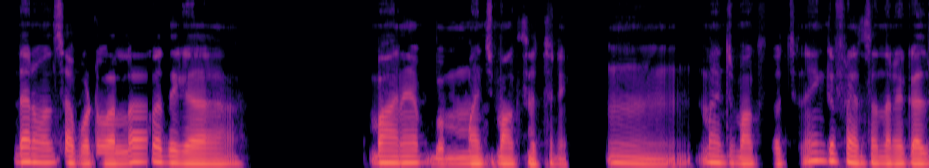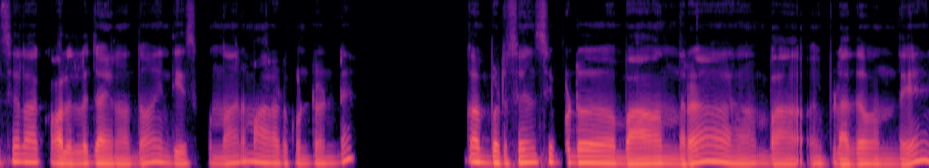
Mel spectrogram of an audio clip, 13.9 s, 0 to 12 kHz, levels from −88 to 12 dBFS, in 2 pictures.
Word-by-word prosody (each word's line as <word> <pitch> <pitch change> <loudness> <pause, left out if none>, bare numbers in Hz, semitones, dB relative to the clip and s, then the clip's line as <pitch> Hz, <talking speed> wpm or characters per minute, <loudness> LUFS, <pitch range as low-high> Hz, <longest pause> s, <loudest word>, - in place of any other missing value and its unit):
దానివల్ల 135 -2 +2
సపోర్ట్ 115 -1 -1
వల్ల 115 +5 +1 0.2
కొద్దిగా 120 -5 +2 1.4
బానే 130 0 +3 0.2
బ - - -5 0.3
మంచి 115 +2 +1
మార్క్‌‌సొచ్చినాయి 105 -1 -3 0.3
హ్మ్. 110 -6 -2 0.3
మంచి 125 -3 0
మార్క్‌‌సొచ్చినాయి. 110 +8 -3
ఇంకా 165 -1 -1
ఫ్రెండ్స్ 120 -4 +1
అందరు 115 -1 0
కలిసి 110 +5 -1
అలా 145 -1 +2
కాలేజ్‌లో 115 0 +3
జాయిన్ 110 -1 +2
అవుదాం 120 +5 -1
ఇది 125 - -4
తీసుకుందాం 115 0 -4
అని 155 - -1
మాటాడుకుంటుంటే 115 - -2 0.9
కంప్యూటర్ 125 -5 +3
సైన్స్ 135 +1 +2
ఇప్పుడు 130 0 +1 0.4
బావుందిరా! 110 +3 +3 0.5
బా 110 - +1 0.3
ఇప్పుడు 105 -1 -3
అదే 110 +2 +2
ఉంది. 100 +1 -1
115 Hz, 135 wpm, -23 LUFS, 110-130 Hz, 1.4 s, బానే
